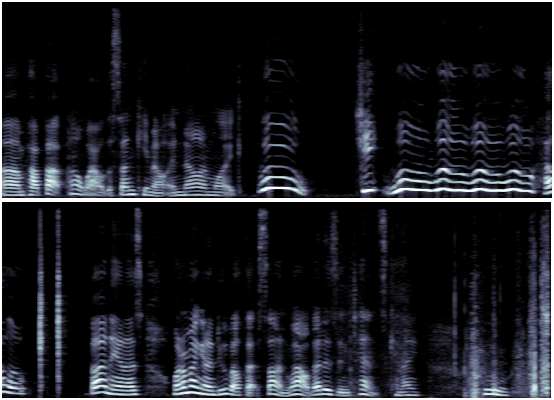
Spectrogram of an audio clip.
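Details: Adult woman with Tourette syndrome, tics spiked after a stressful night; vocal tics breaking into speech, set off by sunlight through the window; vocal tics (Tourette syndrome).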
